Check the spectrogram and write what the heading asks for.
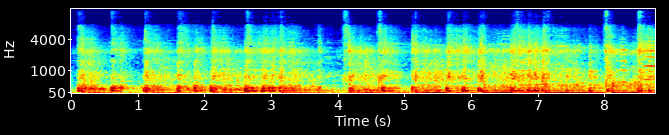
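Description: Marching drum band of bass drums and side drums playing a steady march beat, about two strokes a second.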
